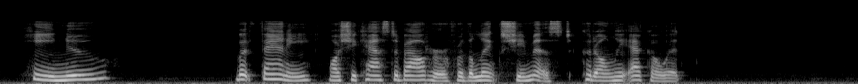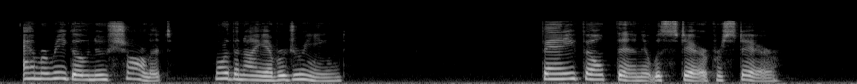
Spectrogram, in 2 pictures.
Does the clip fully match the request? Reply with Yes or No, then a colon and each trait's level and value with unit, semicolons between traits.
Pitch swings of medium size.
Yes: average, 4.2 semitones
